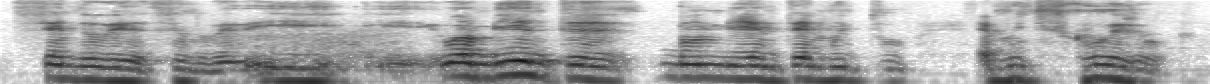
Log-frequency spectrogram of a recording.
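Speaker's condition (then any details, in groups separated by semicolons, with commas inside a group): Machado-Joseph disease (sca3)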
